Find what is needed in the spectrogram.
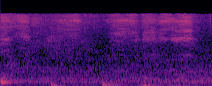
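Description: Marker pen writing on a whiteboard: faint strokes of the tip across the board.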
